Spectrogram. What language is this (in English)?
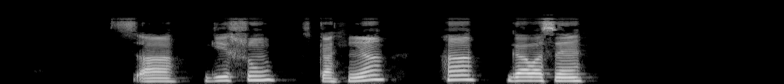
Huautla Mazatec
